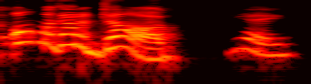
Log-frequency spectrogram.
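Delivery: high, gushing squeal at a dog; excited squeal. Retold or imitated. Spotting a dog on the street, high excited squeal. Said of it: "I'm just like".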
